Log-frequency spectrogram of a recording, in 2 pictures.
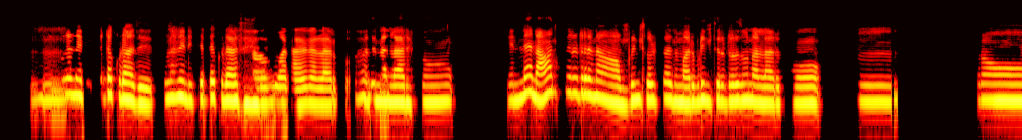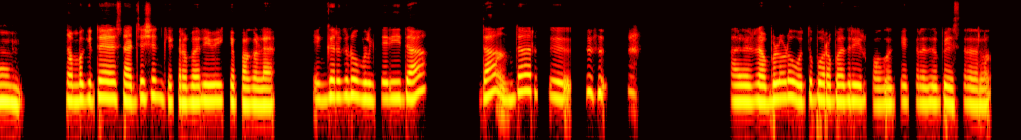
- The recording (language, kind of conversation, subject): Tamil, podcast, உங்கள் சின்னப்போழத்தில் பார்த்த கார்ட்டூன்கள் பற்றிச் சொல்ல முடியுமா?
- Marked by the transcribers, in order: mechanical hum; distorted speech; put-on voice: "குள்ள நறி திருடக்கூடாது. குள்ள நறி திருடகூடாது"; laughing while speaking: "ஆமா அது நல்லாருக்கும்"; chuckle; static; put-on voice: "என்ன நான் திருடுறேனா?"; drawn out: "அப்புறம்"; in English: "சஜஷன்"; put-on voice: "எங்க இருக்குன்னு உங்களுக்கு தெரியுதா? தா அந்தா இருக்கு"; laughing while speaking: "தா அந்தா இருக்கு"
